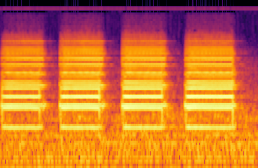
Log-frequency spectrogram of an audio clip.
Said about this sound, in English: Ready on the warning alarm. Testing flight deck warning alarm. Testing flight deck warning alarm. This is a test.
